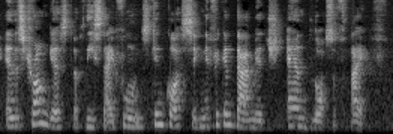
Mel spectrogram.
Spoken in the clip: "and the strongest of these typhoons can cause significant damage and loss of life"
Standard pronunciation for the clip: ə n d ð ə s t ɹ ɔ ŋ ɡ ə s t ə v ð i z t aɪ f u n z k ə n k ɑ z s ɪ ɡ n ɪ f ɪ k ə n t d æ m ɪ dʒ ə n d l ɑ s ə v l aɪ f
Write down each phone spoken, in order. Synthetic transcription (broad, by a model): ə n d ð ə s t ɹ ɔ ŋ ɡ ə s t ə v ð i s t aɪ f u n s k ə n k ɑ s ɪ ɡ n ɪ f ɪ k ə n t d æ m ɪ dʒ ə n d l ɑ s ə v l aɪ f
